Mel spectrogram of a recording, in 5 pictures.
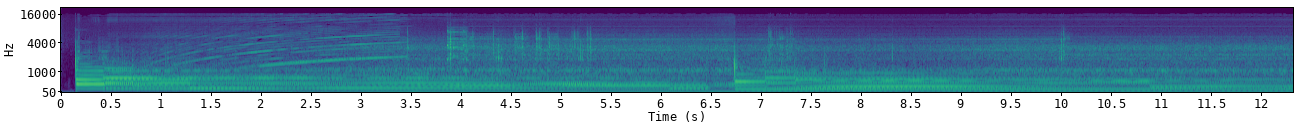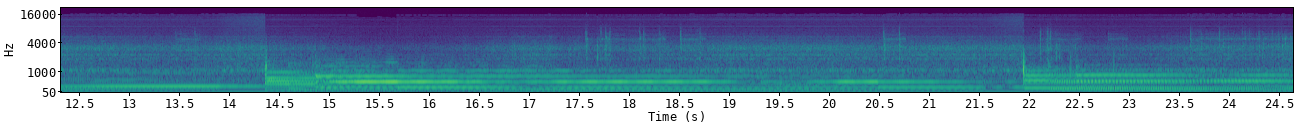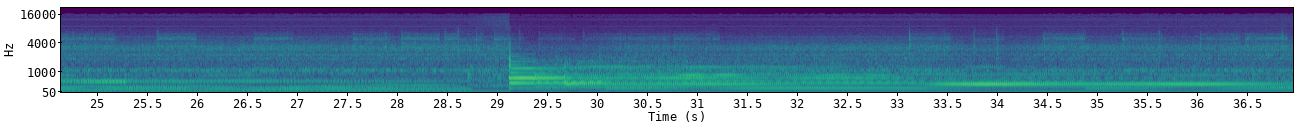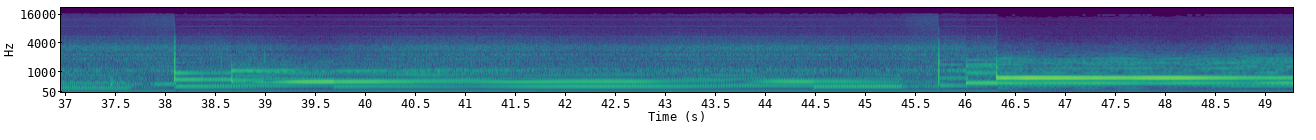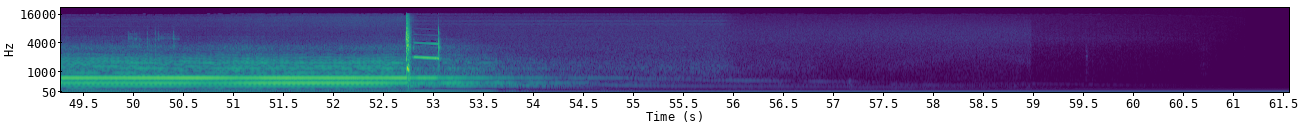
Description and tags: hard(drive)decisions
Combination/Remix was suggested by LimitSnap_Creations. Thanks!!
Stretched and pitched the hdd-sound a little for optimal fit, also some sidechain compression gives the rhodes more space to breath.
ambiance, rheynemusic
